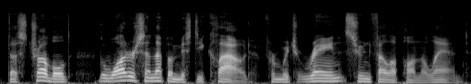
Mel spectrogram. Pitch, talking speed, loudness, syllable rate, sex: 120 Hz, 215 wpm, -20 LUFS, 5.0 syllables/s, male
